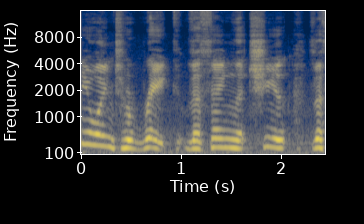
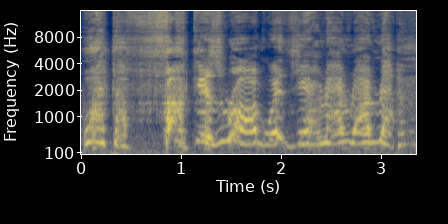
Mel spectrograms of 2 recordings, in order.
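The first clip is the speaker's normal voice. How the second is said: mock spitting-mad, furious, high scream, "you" drawn out; 7 semitones higher than usual. Retelling how a woman screams at a man holding cake; retelling a furious scream. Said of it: "like spitting fucking mad".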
